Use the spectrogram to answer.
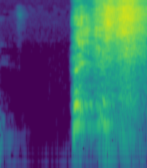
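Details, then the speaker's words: A single sharp, explosive burst of air after brief silence: an acted cartoonish sneeze from a man in a prolonged sneezing fit, said to be tired of sneezing. ">> I'm so tired of sneezing so much. But I'm I I'm going to sneeze again."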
